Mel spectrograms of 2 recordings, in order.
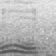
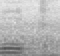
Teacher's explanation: the E sound in need is longer than in neat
